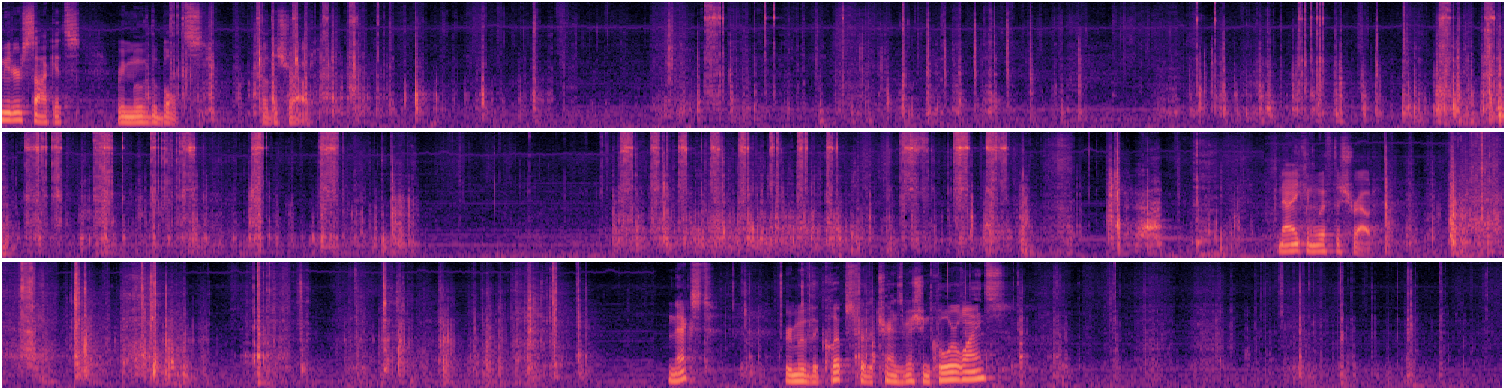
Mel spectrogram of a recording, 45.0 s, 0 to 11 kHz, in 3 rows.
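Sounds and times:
socket ratchet clicking: 7.0s - 7.8s, 11.9s - 12.2s, 12.9s - 13.3s, 14.4s - 18.4s, 21.2s - 23.4s, 24.0s - 25.2s.

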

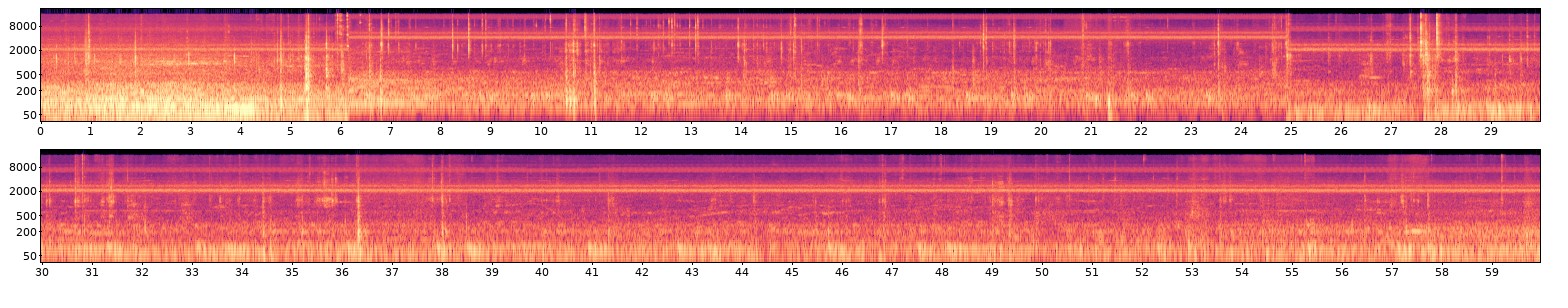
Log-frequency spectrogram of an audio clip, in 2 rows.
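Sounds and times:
plastic parts clicking and knocking: 0.0s - 17.4s, 26.6s - 32.2s.

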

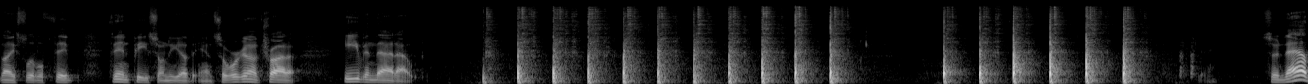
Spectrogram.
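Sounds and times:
meat mallet pounding chicken: 4.8s - 8.6s, 9.4s - 11.5s.

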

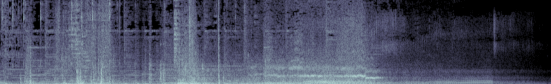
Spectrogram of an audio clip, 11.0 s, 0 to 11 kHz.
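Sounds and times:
car engine revving: 3.4s - 11.0s
tyre screech: 4.8s - 8.1s.

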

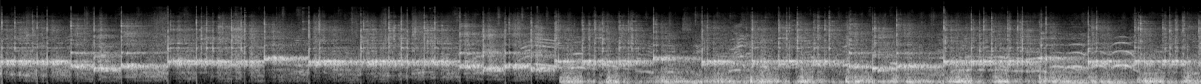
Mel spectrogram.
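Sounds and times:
clattering percussion: 0.0s - 12.0s
marching band melody: 0.0s - 12.0s
deep bass drums: 5.6s - 12.0s.

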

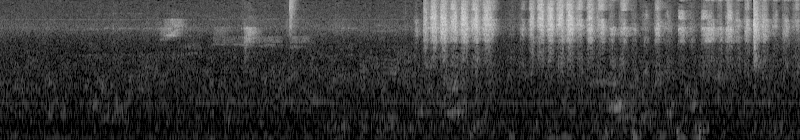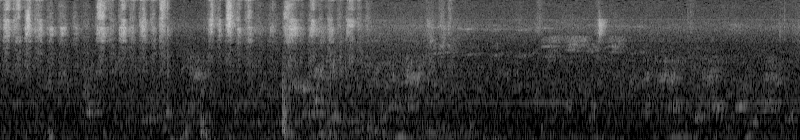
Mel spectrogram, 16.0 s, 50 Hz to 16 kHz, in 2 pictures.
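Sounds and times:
pencil scratching on paper: 4.2s - 12.5s.

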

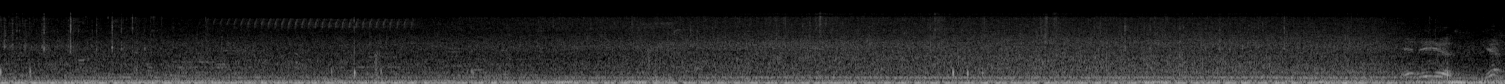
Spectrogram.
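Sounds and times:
faint steady hum: 0.0s - 15.0s
water rushing over rocks: 5.0s - 14.1s.

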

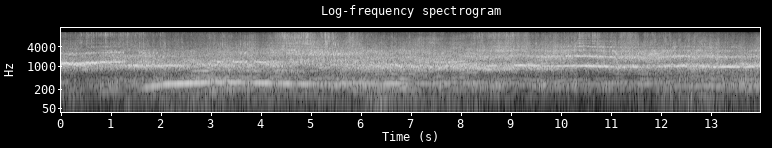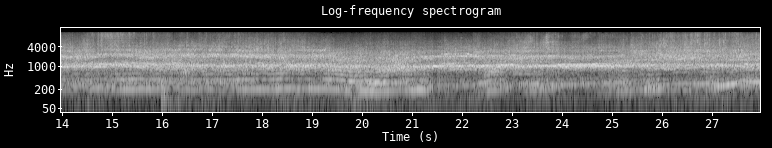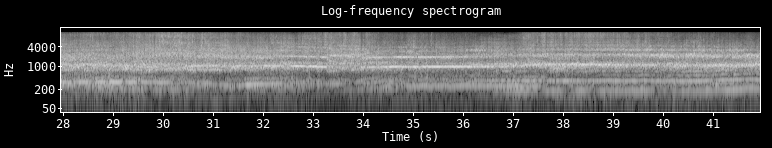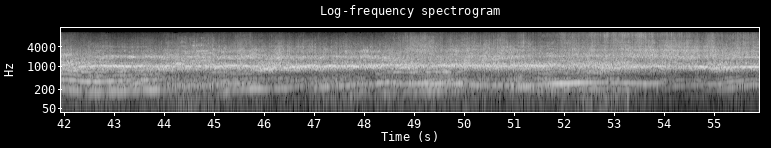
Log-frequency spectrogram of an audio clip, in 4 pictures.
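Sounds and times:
engines revving: 0.0s - 55.9s
tyres squealing: 0.0s - 55.9s.

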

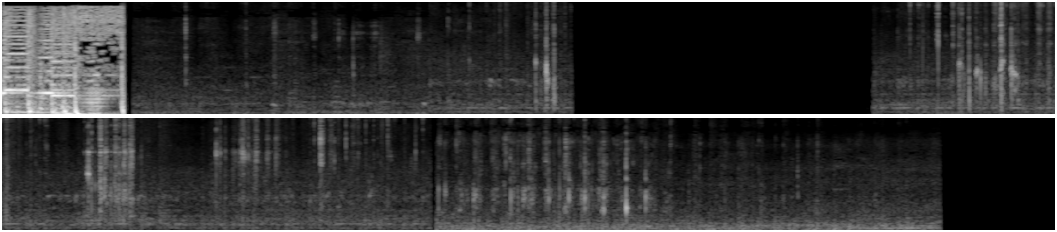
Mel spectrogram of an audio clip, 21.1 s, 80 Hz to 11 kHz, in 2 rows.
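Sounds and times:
dog lapping water: 13.8s - 17.8s.

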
